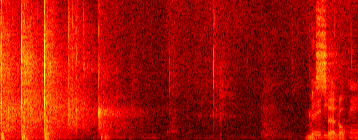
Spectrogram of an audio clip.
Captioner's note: gavel banging; audience applauding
